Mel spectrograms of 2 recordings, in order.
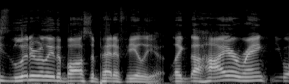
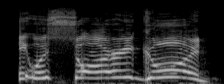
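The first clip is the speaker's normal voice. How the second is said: very high, slow put-on Australian accent; 11 semitones higher than usual. Mocking another speaker's accent: mock Australian accent. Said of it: "I can't take him seriously with the fucking accent".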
